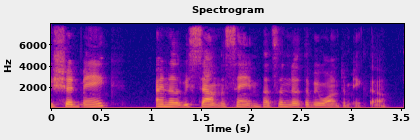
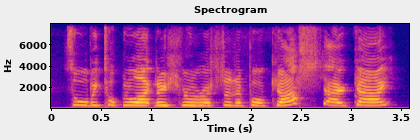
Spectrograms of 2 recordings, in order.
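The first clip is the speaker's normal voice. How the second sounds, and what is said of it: Put-on accent. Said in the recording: “going to be using an accent... I'm already putting on my accent. I am an actor, so I'm actually really good at accents.”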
